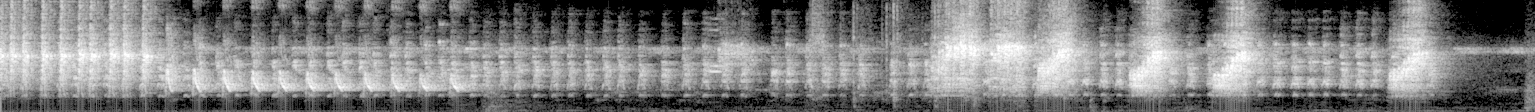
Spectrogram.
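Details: Oriental magpie-robin in trotol mastering: opens with a fast, rapidly repeated run of chattering high notes that gradually drops, then a pause and a series of loud, strident, rising-and-falling bursts over a faint steady high tone.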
